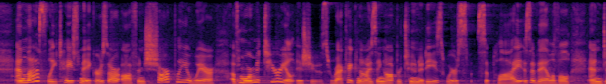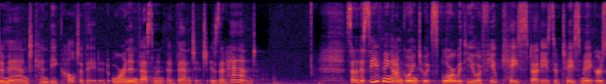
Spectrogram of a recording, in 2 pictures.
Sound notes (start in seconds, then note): none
